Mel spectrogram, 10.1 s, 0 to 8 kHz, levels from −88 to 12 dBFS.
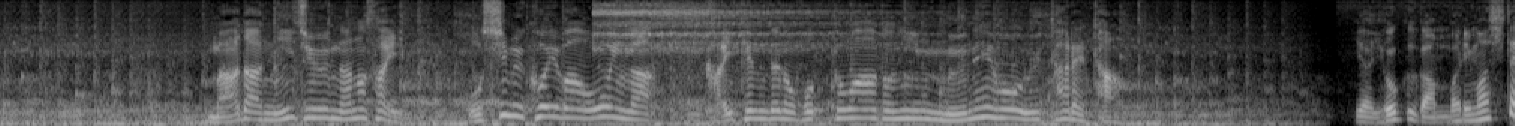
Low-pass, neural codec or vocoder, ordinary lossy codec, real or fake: none; codec, 16 kHz, 16 kbps, FunCodec, trained on Chinese and English, 50 frames a second; none; fake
